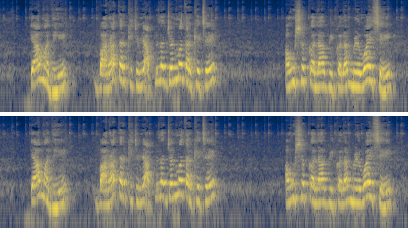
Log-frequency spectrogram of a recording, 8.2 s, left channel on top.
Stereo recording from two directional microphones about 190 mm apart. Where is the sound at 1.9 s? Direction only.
50° left (ahead or behind).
